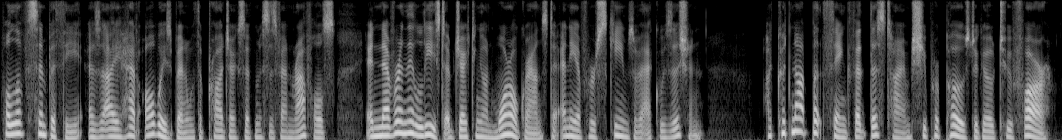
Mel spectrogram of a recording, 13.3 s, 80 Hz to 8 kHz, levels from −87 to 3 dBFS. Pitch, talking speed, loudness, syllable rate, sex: 160 Hz, 205 wpm, -19 LUFS, 5.1 syllables/s, female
